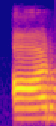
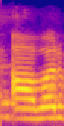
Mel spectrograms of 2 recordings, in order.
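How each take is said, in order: First: The word is said with one syllable. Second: The word is said with two syllables. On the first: The speaker calls it right. "आर बोलते हैं" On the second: The speaker calls it wrong. "वैसे आवर भी नहीं पढ़ते"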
